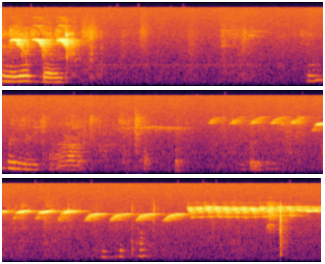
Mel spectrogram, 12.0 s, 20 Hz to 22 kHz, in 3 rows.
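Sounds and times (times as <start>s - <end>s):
songbird chirping and trilling: 0.0s - 1.1s, 5.5s - 12.0s.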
